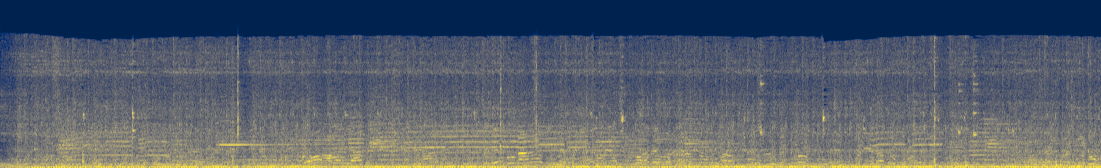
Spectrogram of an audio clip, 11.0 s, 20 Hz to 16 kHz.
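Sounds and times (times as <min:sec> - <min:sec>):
pump engine running: 0:00.0 - 0:11.0
men calling out: 0:00.6 - 0:11.0.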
